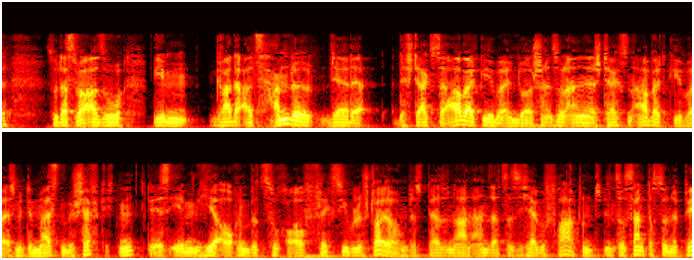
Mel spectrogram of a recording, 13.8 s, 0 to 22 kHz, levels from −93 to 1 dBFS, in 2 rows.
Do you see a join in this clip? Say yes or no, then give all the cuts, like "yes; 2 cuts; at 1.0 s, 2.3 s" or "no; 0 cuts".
yes; 2 cuts; at 1.4 s, 8.3 s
